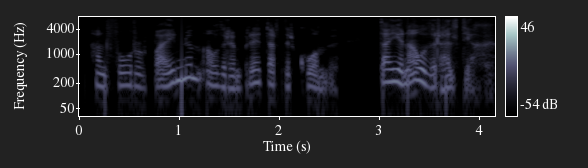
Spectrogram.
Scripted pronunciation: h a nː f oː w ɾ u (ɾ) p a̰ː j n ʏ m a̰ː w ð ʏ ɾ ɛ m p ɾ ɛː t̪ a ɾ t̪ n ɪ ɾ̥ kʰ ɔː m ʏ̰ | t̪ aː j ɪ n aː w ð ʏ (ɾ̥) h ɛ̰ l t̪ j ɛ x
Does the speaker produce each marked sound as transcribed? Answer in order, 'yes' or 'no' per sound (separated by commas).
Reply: yes, yes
